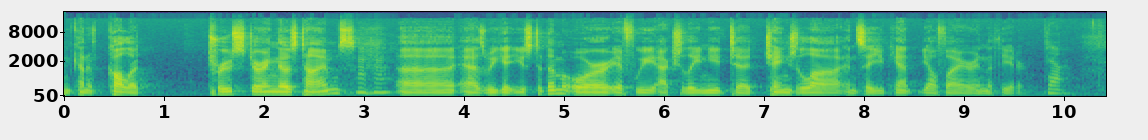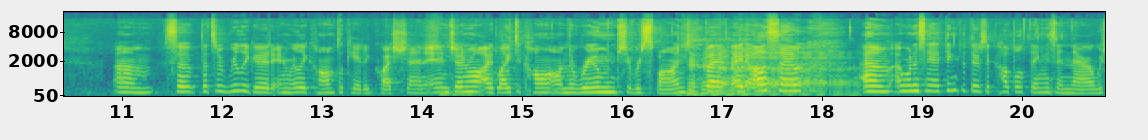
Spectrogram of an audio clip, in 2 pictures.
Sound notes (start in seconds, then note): 16.5 laughter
